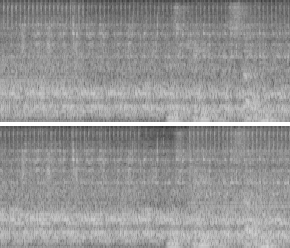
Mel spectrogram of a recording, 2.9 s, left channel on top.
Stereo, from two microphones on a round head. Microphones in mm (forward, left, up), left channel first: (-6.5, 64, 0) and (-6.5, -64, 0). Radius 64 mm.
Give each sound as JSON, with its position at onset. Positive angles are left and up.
{"t": 1.6, "sound": "a man speaking", "side_deg": 80, "distance_m": 6.5}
